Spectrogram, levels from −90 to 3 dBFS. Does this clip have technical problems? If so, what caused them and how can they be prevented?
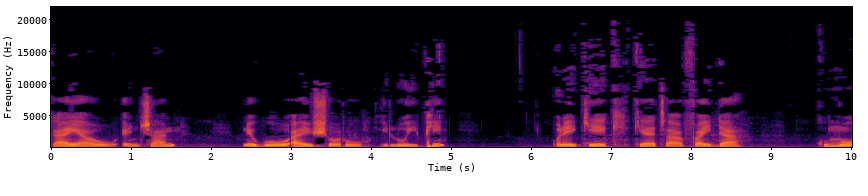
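Yes. WMA compression runs throughout: the speech rings and sounds washy, with a hiss that rises and falls with the signal and nothing above 19.9 kHz. This likely comes from a transform codec spreading quantisation noise across long blocks, fitting roughly 48 kbps. Encode at a higher bitrate or keep a lossless master.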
